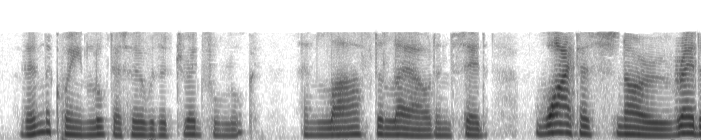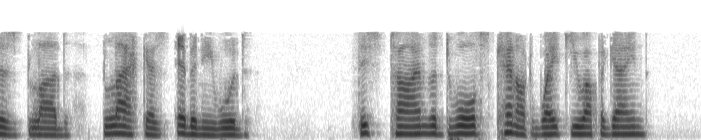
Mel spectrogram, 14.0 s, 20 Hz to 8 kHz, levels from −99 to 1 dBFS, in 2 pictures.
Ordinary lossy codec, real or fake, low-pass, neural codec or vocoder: AAC, 16 kbps; real; 7.2 kHz; none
